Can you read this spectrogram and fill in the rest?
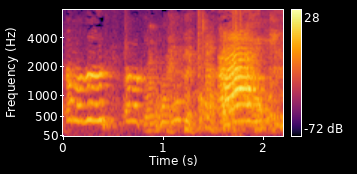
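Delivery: very high, laughing mock panic; frantic panic. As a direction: squeal like a kid losing an arm.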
